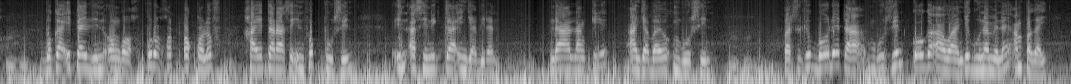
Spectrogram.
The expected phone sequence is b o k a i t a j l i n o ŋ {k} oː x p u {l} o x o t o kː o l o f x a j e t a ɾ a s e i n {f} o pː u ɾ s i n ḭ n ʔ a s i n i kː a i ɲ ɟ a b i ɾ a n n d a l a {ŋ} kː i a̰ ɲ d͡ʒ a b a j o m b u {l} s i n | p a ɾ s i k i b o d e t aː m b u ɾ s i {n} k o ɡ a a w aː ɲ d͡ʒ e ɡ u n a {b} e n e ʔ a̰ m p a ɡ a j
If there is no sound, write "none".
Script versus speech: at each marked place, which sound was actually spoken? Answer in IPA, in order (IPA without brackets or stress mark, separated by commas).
ɡ, ɾ, f, ŋ, ɾ, n, m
